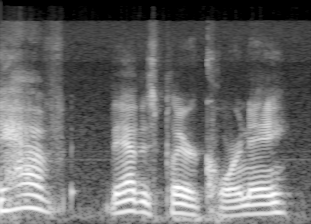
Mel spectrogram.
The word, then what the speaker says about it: Cornet: they have this player coronae it's spelled cornet he's really good they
